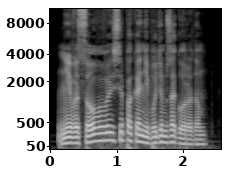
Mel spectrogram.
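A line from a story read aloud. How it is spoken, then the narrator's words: Whisper. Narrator (Russian): прошептал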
